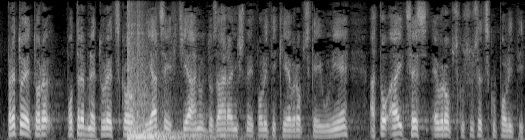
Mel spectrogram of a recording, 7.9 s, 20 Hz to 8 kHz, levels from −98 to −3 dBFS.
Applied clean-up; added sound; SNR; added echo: none; Slam; 5 dB; none.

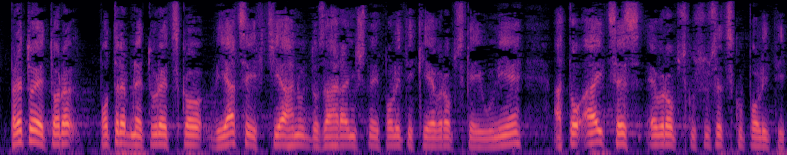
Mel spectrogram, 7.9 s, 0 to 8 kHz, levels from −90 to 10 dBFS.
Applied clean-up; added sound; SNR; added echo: none; none; none; none.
